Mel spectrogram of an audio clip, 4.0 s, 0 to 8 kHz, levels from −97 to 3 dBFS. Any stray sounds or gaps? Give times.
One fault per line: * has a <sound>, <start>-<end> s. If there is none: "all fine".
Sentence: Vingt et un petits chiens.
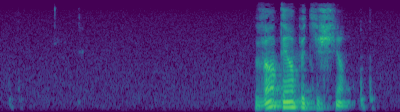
all fine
